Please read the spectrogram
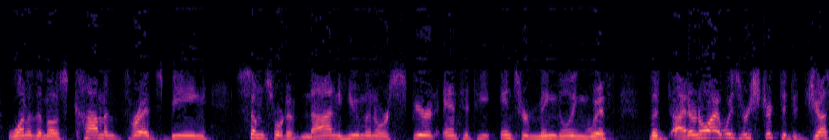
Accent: United Kingdom; because I'm a Welsh Scotsman

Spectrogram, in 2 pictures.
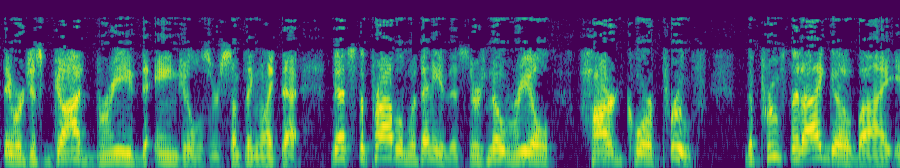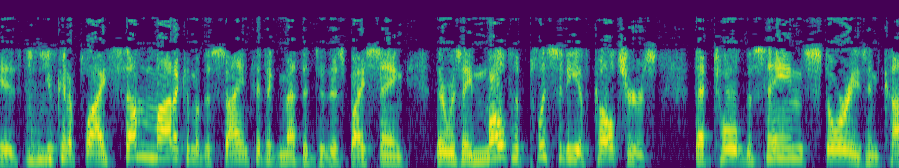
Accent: United Kingdom; because I'm a Welsh Scotsman

